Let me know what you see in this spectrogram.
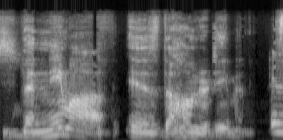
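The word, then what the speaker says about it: Mnemoth: it i would say name moth it's m-n-e-m-o-t-h so it's like a demonic nemo i feel like the first m is silent the nemoth is the hunger demon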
